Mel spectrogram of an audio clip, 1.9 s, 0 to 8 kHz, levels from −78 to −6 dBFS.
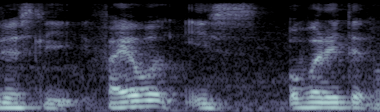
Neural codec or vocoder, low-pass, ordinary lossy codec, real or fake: none; 7.2 kHz; none; real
